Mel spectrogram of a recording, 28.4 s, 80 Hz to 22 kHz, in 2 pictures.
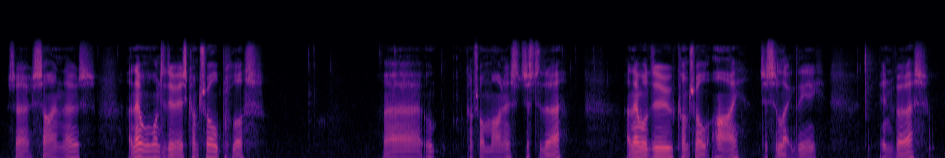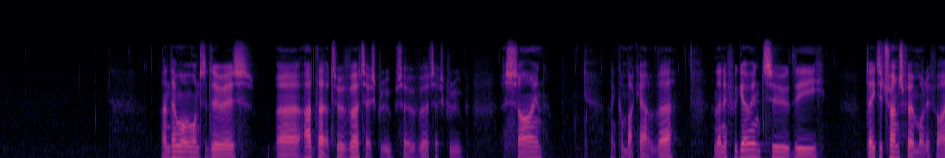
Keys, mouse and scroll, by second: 1.2 middle click, 1.8 ctrl+middle click, 2.3 shift+middle click, 3.8 ctrl+KP_Add, 5.8 right click, 7.4 ctrl+KP_Subtract, 8.1 middle click, 8.7 ctrl+middle click, 13.1 ctrl+i, 14.6 middle click, 16.5 ctrl+middle click, 16.9 shift+middle click, 17.4 middle click, 20.2 click, 22.9 ctrl+middle click, 23.4 Tab, 23.9 middle click, 24.6 ctrl+middle click, 26.7 click.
